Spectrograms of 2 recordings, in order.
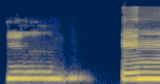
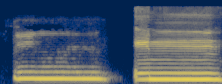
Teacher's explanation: نون مشدد میم مشدد کا غنہ وقفاً بھی ختم نہیں ہوتا، نون مشدد میم مشدد کا غنہ، ختم نہیں ہوتا.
